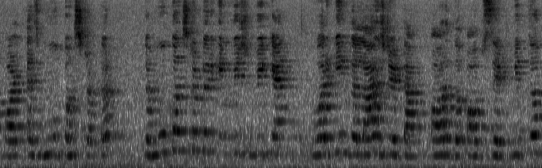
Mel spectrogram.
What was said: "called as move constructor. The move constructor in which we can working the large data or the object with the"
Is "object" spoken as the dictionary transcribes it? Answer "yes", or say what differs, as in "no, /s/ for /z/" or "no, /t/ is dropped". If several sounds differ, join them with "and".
no, /k/ is dropped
